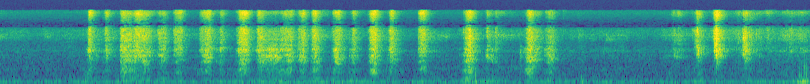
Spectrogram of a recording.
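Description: Faint scratchy strokes of a fine paintbrush drawing on stretched canvas with thinned acrylic paint, a quick run of short strokes, a pause, then a few more near the end.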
